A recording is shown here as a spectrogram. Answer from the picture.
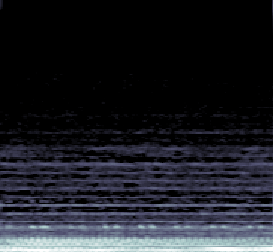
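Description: Ambient electronic music: sustained, steady tones over a softly pulsing texture. A new held tone comes in about one and a half seconds in.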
